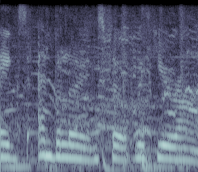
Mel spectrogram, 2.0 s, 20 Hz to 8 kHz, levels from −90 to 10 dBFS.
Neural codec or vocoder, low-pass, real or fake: none; 7.2 kHz; real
